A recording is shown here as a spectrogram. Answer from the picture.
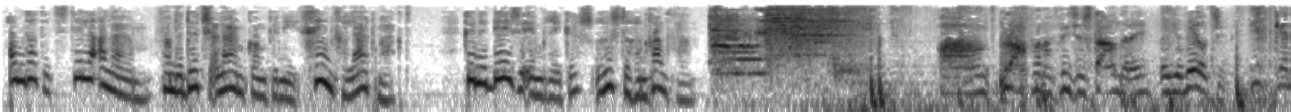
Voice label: commercial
